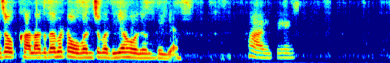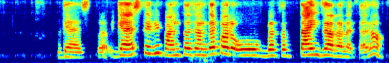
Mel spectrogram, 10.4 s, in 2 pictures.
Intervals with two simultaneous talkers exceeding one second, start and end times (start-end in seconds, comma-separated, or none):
none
